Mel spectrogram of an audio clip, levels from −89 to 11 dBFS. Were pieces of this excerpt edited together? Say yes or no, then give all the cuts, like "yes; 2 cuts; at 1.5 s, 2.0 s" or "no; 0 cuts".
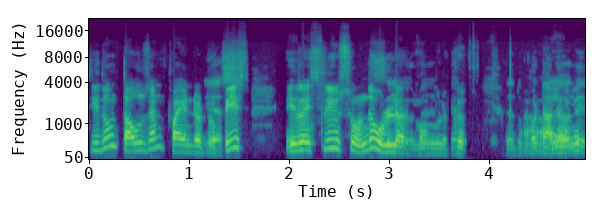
no; 0 cuts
